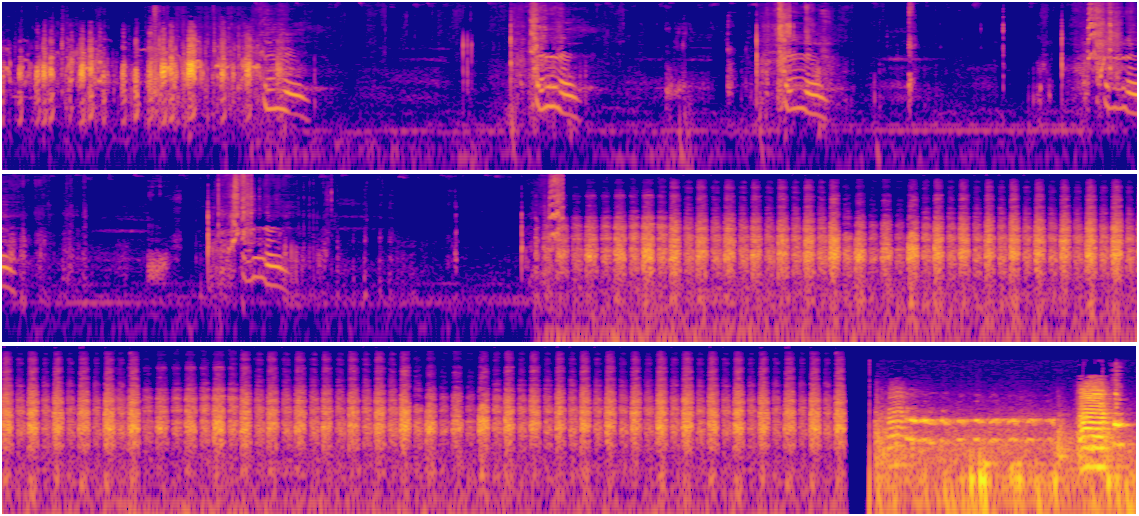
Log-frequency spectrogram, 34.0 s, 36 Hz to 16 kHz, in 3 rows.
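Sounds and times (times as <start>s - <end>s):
dog panting: 16.6s - 31.2s.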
